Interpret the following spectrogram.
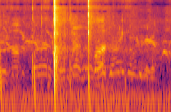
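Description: Cricket ball struck by a bat in the practice nets: a sharp crack about two-thirds of a second in, then a second, fainter knock about half a second later.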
